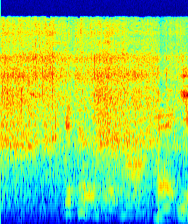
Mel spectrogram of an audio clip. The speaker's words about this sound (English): The tea master's hands move constantly, the huge pan ringing as the tea leaves dry.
